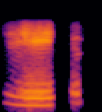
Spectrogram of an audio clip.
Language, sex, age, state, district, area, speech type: Assamese, female, 60+, Assam, Barpeta, rural, conversation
